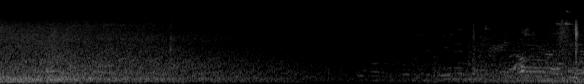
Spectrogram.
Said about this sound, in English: to finish, we're sitting outside the Café de Flore, also on the Boulevard Saint-Germain, which is another of the incredibly historic cafes on this street.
